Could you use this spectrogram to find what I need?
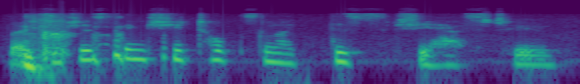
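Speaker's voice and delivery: lightly voiced refined lady; delicate, ladylike put-on voice; proper lady. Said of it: "talks like a proper lady".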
